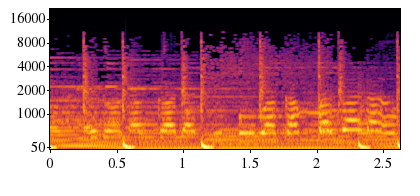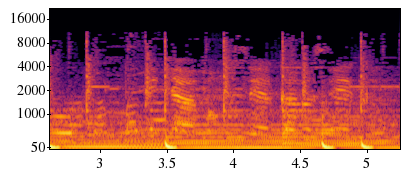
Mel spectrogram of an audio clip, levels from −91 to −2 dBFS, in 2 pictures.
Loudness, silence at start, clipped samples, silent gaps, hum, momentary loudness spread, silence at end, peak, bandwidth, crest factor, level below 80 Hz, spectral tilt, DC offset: -14 LUFS; 0 s; under 0.1%; none; none; 7 LU; 0 s; 0 dBFS; 11.5 kHz; 12 dB; -18 dBFS; -6 dB/octave; under 0.1%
